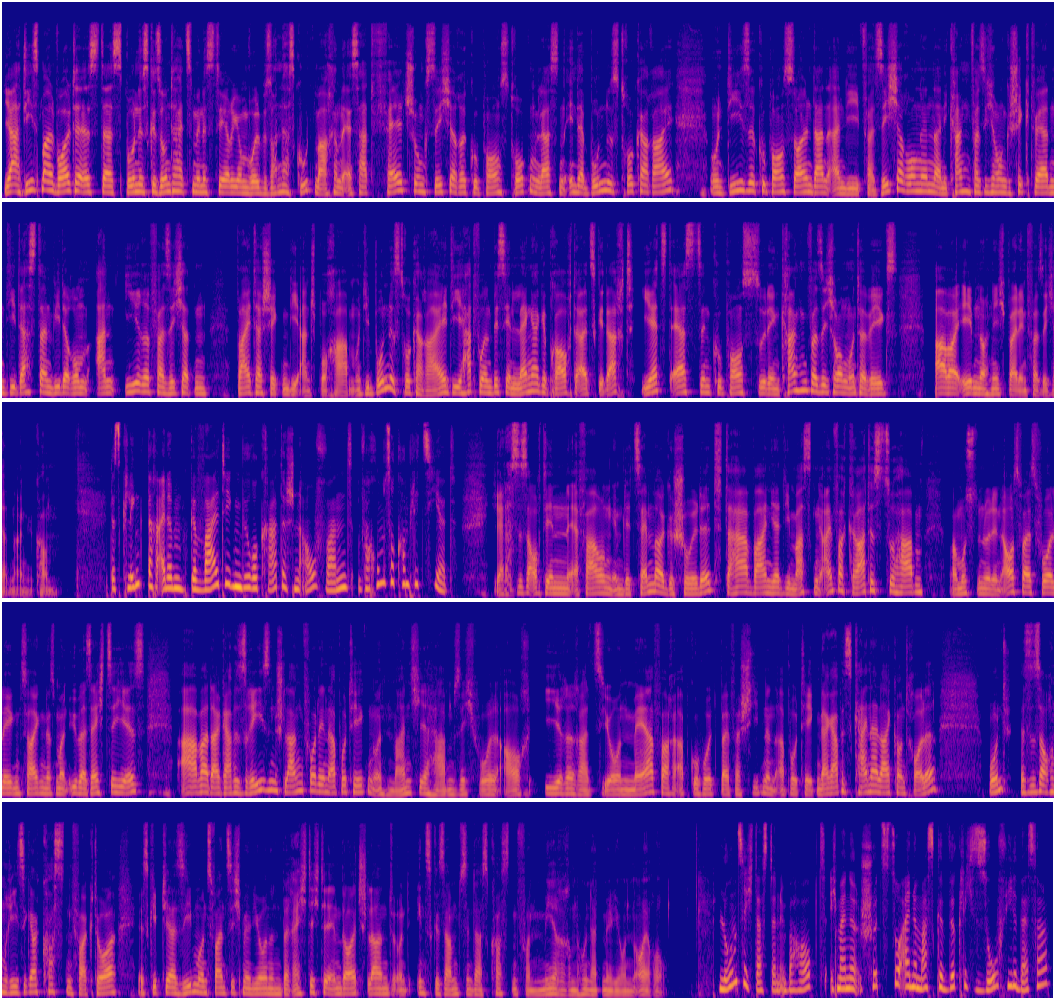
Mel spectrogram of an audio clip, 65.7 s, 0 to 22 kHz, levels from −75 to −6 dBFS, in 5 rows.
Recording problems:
none

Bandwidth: 14 kHz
